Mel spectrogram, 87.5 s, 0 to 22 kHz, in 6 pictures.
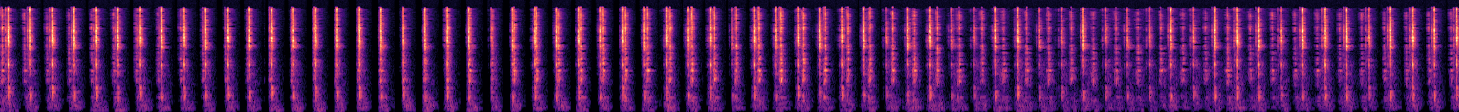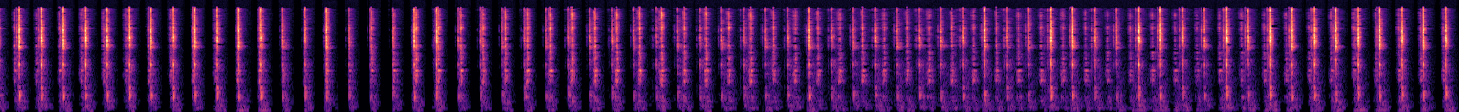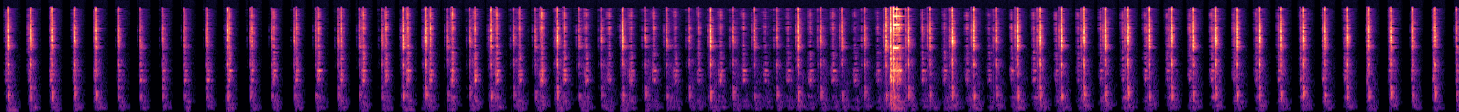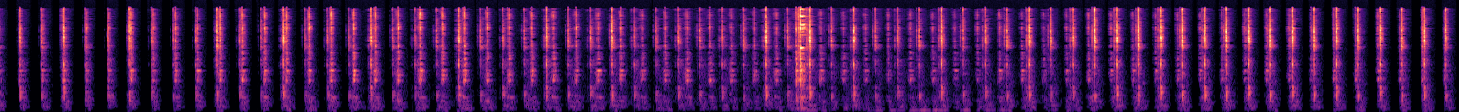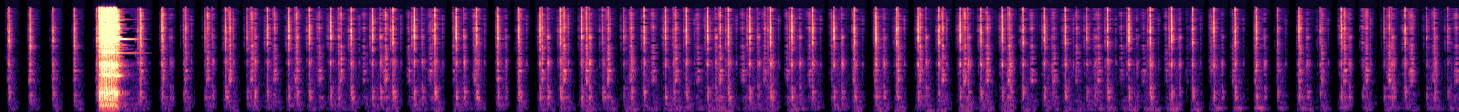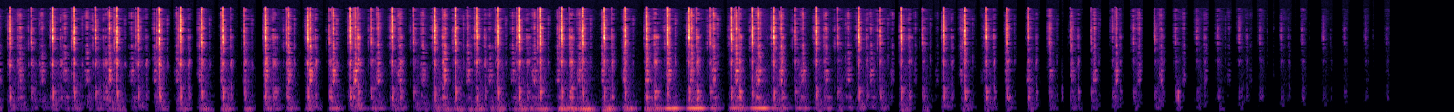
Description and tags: delphis DOUBLE EGG TIMER
2 Egg Timers placed on a wooden board in the Bedroom. Recording with 2 S4 Studio Projects microphone. Recording program Steinberg Cubase 4.1 with the intern VST3 Plugins GATE, COMPRESSOR and LIMITER. Noise reduction with Steinberg WaveLab 6.10 and the plugins from Waves (X-Noise, C4)
clock, egg, ring, s4, tick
